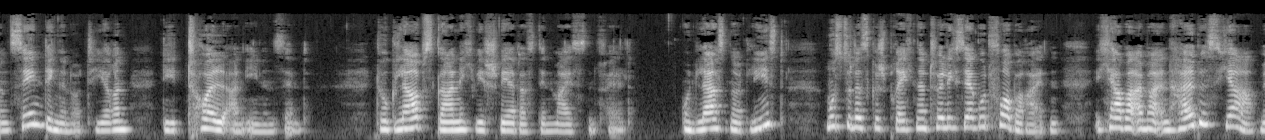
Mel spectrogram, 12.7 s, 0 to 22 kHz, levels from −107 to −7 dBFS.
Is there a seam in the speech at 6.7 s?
yes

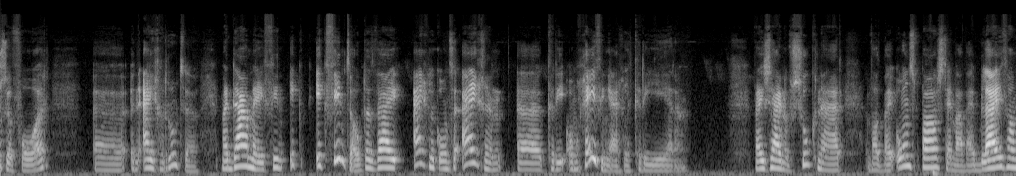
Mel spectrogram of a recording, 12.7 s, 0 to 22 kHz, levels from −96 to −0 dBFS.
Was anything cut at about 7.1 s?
yes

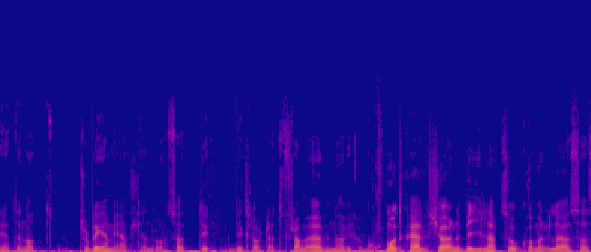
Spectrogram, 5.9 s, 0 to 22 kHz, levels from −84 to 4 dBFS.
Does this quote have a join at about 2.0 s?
yes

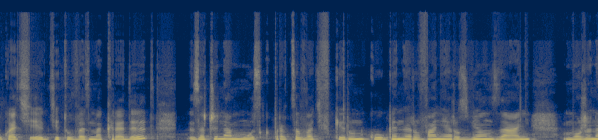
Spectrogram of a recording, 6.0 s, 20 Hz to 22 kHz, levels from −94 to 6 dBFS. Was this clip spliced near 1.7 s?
yes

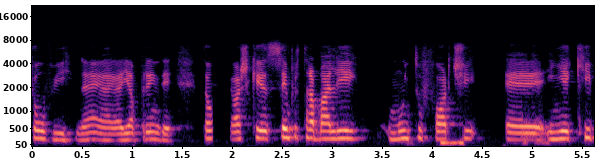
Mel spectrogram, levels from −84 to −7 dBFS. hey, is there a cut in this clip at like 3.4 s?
no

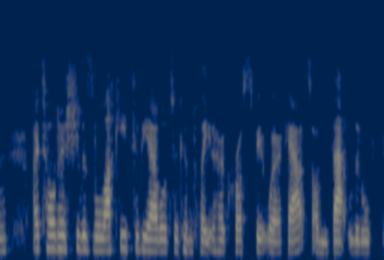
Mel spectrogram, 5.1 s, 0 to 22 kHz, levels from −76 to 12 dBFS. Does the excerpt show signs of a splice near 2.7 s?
no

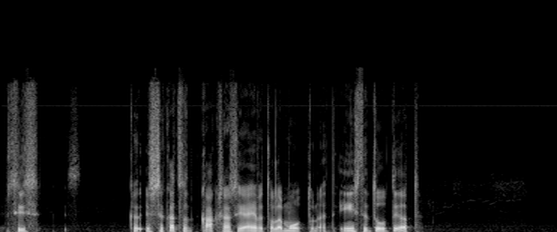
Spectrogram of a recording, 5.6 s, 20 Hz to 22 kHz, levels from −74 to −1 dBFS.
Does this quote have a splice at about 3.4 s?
no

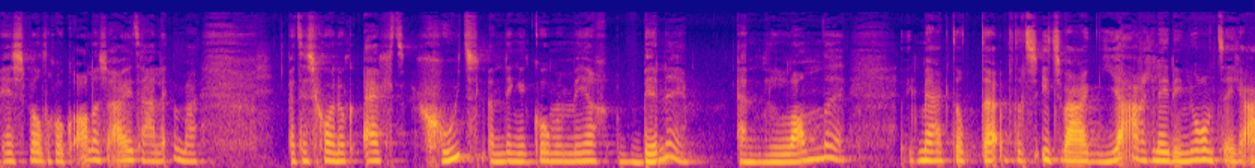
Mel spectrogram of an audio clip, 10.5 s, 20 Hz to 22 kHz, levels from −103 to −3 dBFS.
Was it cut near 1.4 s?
yes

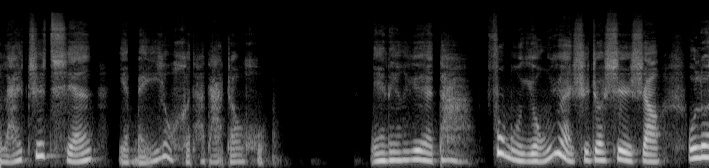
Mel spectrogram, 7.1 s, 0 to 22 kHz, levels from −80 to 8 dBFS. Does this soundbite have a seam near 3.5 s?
yes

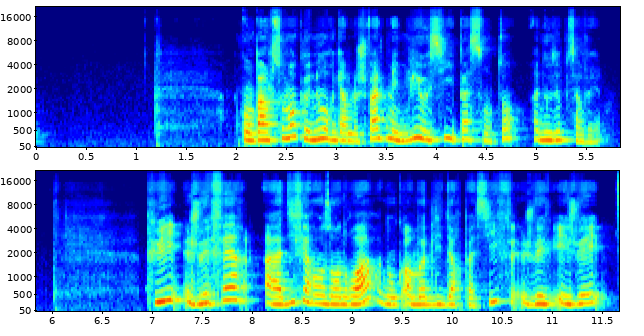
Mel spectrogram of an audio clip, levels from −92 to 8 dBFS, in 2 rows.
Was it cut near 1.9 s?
yes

